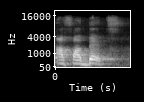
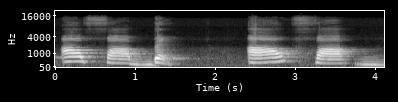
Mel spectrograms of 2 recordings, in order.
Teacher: The T is not pronounced at the end.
